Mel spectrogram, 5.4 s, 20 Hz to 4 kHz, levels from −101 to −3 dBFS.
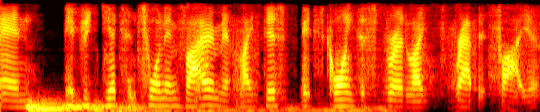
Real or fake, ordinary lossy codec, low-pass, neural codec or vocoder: fake; AAC, 24 kbps; 3.6 kHz; codec, 16 kHz, 4 kbps, X-Codec, HuBERT features, trained on LibriSpeech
